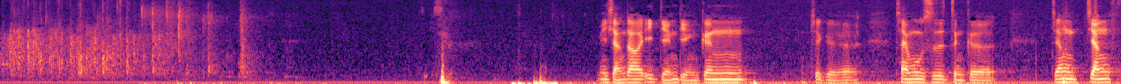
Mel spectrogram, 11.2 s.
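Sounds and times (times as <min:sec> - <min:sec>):
audience clapping: 0:00.0 - 0:03.0
speech: 0:06.0 - 0:11.2.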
